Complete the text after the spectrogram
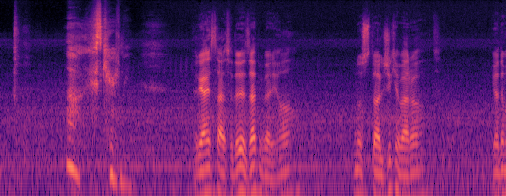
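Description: A man speaks quietly nearby.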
